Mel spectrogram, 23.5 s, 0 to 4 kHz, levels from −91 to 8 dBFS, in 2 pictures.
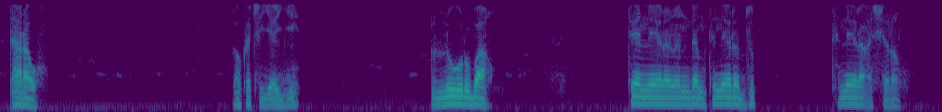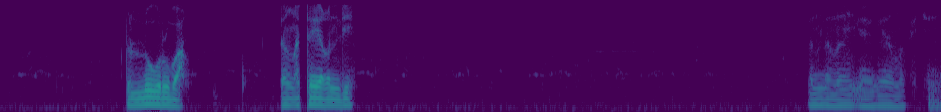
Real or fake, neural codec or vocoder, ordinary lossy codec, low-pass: real; none; none; 3.6 kHz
